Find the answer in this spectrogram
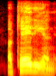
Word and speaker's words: Acadian: Acadian is how you pronounce it.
